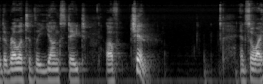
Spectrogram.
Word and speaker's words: Qin: Siege Warfare eventually the relatively young state of chin and so I said it was Quinn it's it is it spelled Quin but it's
